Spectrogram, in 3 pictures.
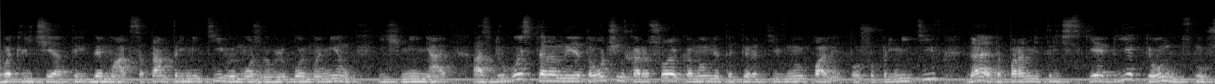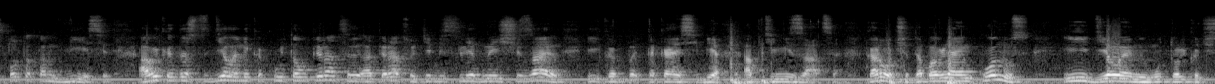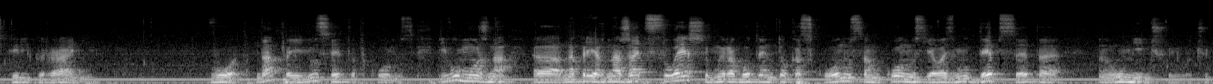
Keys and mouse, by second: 18.5-20.3 drag, 19.9 x, 25.9-27.7 drag, 27.2 KP_7, 28.3 middle click, 30.7-33.9 middle drag, 30.9 KP_Divide, 33.9-35.8 drag.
